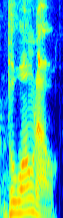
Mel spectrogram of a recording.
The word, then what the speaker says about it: Buono: And his name was really hard to pronounce. It's Victor Buono.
